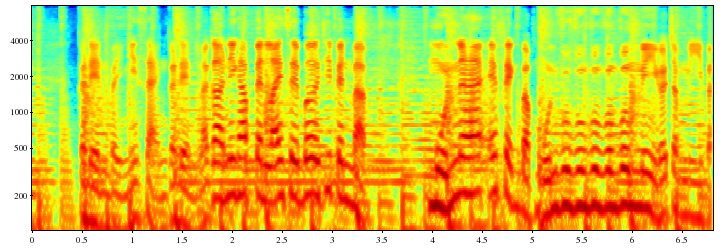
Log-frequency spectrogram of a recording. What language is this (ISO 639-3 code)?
tha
